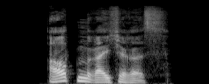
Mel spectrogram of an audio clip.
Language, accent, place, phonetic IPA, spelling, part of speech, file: German, Germany, Berlin, [ˈaːɐ̯tn̩ˌʁaɪ̯çəʁəs], artenreicheres, adjective, De-artenreicheres.ogg
- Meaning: strong/mixed nominative/accusative neuter singular comparative degree of artenreich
